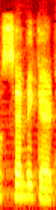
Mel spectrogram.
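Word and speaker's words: sobriquet: एंड the synonym of सोब्रिकेट, या इसका जो प्रोनाउंसिएशन है वो सेबिकेट है, तो इसका सही ऑप्शन है निकनेम।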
